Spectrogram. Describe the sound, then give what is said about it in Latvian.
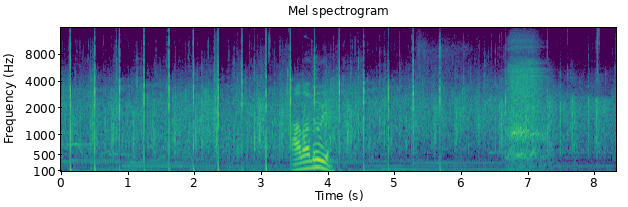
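An audience claps in a steady, even rhythm, sharp claps ringing out under a loud shouted exclamation from one voice, with a brief swell of crowd noise toward the end. “Dosim viņam aplausu!”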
